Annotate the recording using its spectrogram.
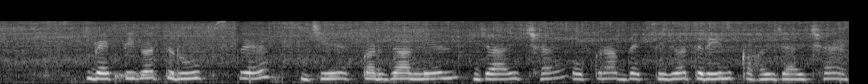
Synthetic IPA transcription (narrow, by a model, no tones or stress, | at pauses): bjək̚t̪iɡət̪ɾupsse | d͡ʒekəɾd͡ʒaleld͡ʒajt͡ʃʰɛ | okɾabjək̚t̪iɡət̪ɾinkəɦəld͡ʒajt͡ʃʰɛ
